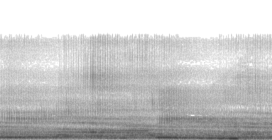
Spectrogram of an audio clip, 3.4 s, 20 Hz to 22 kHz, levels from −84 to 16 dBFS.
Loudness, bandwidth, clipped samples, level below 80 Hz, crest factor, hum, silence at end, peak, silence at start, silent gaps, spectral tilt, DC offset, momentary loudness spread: -18 LUFS; 17 kHz; under 0.1%; -58 dBFS; 14 dB; none; 0 s; -4 dBFS; 0 s; none; -3 dB/octave; under 0.1%; 5 LU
